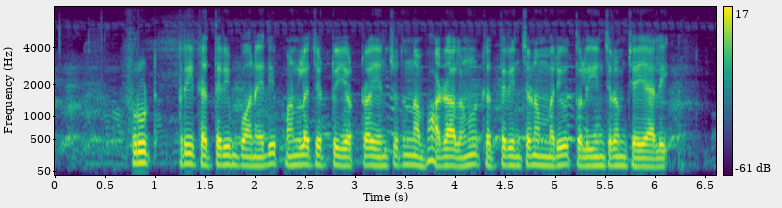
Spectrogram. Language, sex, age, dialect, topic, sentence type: Telugu, male, 18-24, Southern, agriculture, statement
